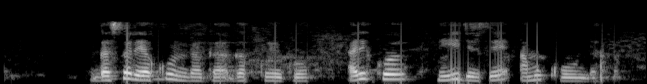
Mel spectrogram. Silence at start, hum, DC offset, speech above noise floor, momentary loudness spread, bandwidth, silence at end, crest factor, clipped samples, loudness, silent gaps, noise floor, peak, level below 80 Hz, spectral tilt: 0.9 s; none; under 0.1%; 45 dB; 14 LU; 7.8 kHz; 0.25 s; 18 dB; under 0.1%; -19 LUFS; none; -63 dBFS; -2 dBFS; -54 dBFS; -4.5 dB/octave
